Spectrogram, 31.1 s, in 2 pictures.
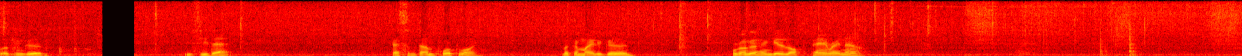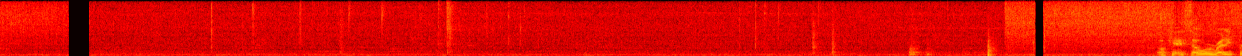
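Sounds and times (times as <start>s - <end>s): green beans frying with pops: 0.0s - 31.0s
meat sizzling on a grill pan: 0.0s - 31.0s.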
